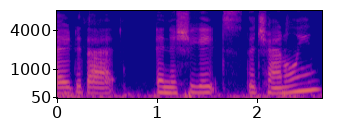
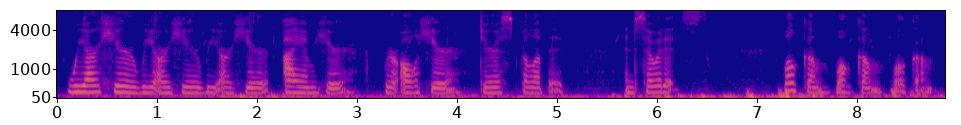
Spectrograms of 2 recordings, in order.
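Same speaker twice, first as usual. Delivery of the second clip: channeled message reading; 5 dB quieter than usual. Acted. Reading a spirit guide's message to viewers, soft and solemn. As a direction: deliver it like a calm oracle, soothing.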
